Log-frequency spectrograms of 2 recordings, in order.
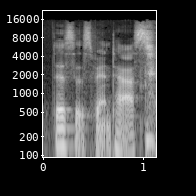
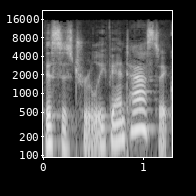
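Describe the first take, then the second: First: It sounds sarcastic and mocking. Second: It sounds sincere and genuinely impressed.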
